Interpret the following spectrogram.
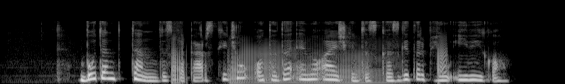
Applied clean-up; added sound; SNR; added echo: none; Fart; 12 dB; none.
